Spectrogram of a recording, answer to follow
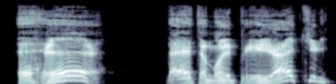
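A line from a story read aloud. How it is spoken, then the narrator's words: Shouting. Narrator (Russian): крикнул тот же голос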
